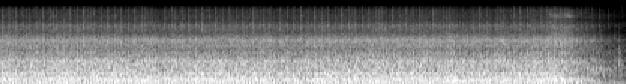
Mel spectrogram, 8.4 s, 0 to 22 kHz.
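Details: Lowe's MTD push mower with Briggs 5.25 Quantum engine that smokes, runs rough and spits gas out the carb: fast uneven chuffing, lumpy rich idle before dying; owner suspects tight intake valve clearance.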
